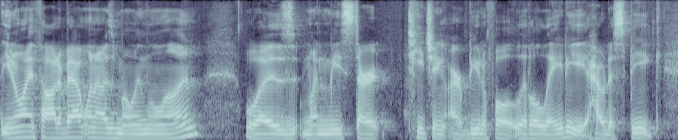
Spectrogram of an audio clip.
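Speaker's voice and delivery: usual speaking voice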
